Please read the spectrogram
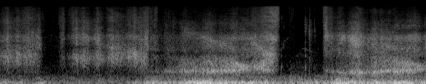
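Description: A hand digging into wet beach sand at a clam hole, a gritty scraping and crunching that swells about a second and a half in, breaks off briefly near three seconds, then goes on.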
